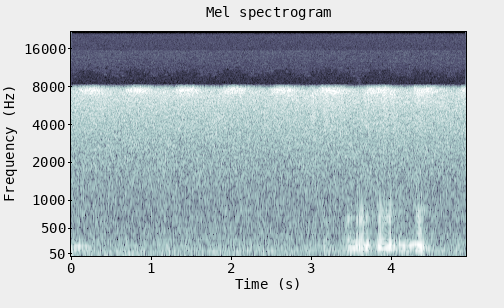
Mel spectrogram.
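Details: Dog asleep and snoring, a single low grumbling snore broken into several pulses late in the stretch, preceded by quiet steady hiss.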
